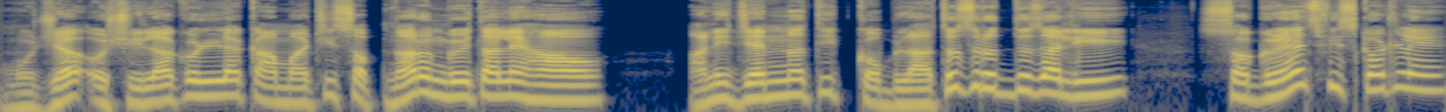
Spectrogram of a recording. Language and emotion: Goan Konkani, surprised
